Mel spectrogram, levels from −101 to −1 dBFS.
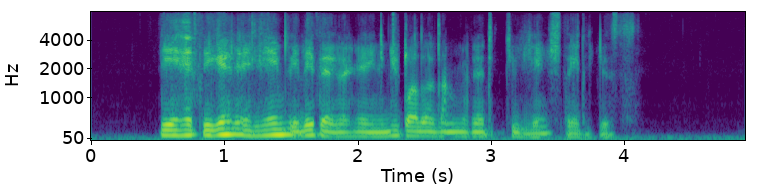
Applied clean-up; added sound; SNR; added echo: neural diffusion model UNIVERSE++.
